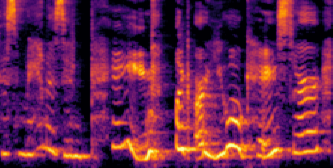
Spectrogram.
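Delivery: high-pitched, loud incredulous retort; indignant. Retold or imitated. Defending an injured man to a pushy coworker, indignant.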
